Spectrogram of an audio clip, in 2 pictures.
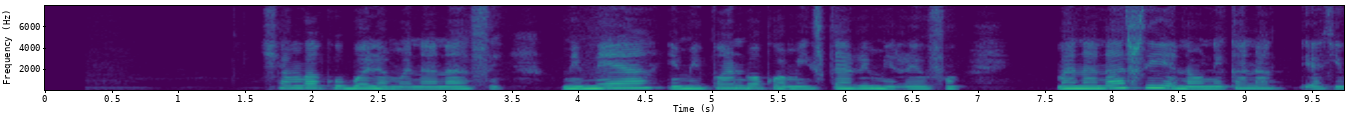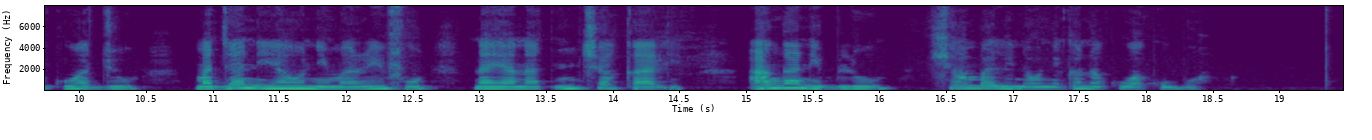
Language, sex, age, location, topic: Swahili, female, 18-24, Nairobi, agriculture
